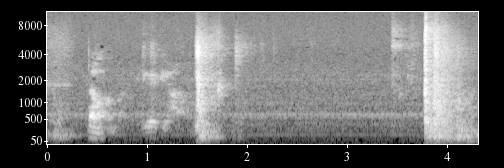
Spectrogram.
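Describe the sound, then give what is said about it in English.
A back door is opened to let a dog out and later shut, giving two brisk, scraping bursts separated by a quiet pause, with a few soft vocal sounds and a low steady hum underneath. “My dog is like scratching at the back door here to get out.”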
